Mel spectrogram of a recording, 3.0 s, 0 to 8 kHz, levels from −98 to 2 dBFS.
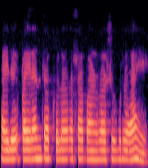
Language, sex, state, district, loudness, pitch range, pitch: Marathi, female, Maharashtra, Pune, -18 LUFS, 165-175 Hz, 170 Hz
